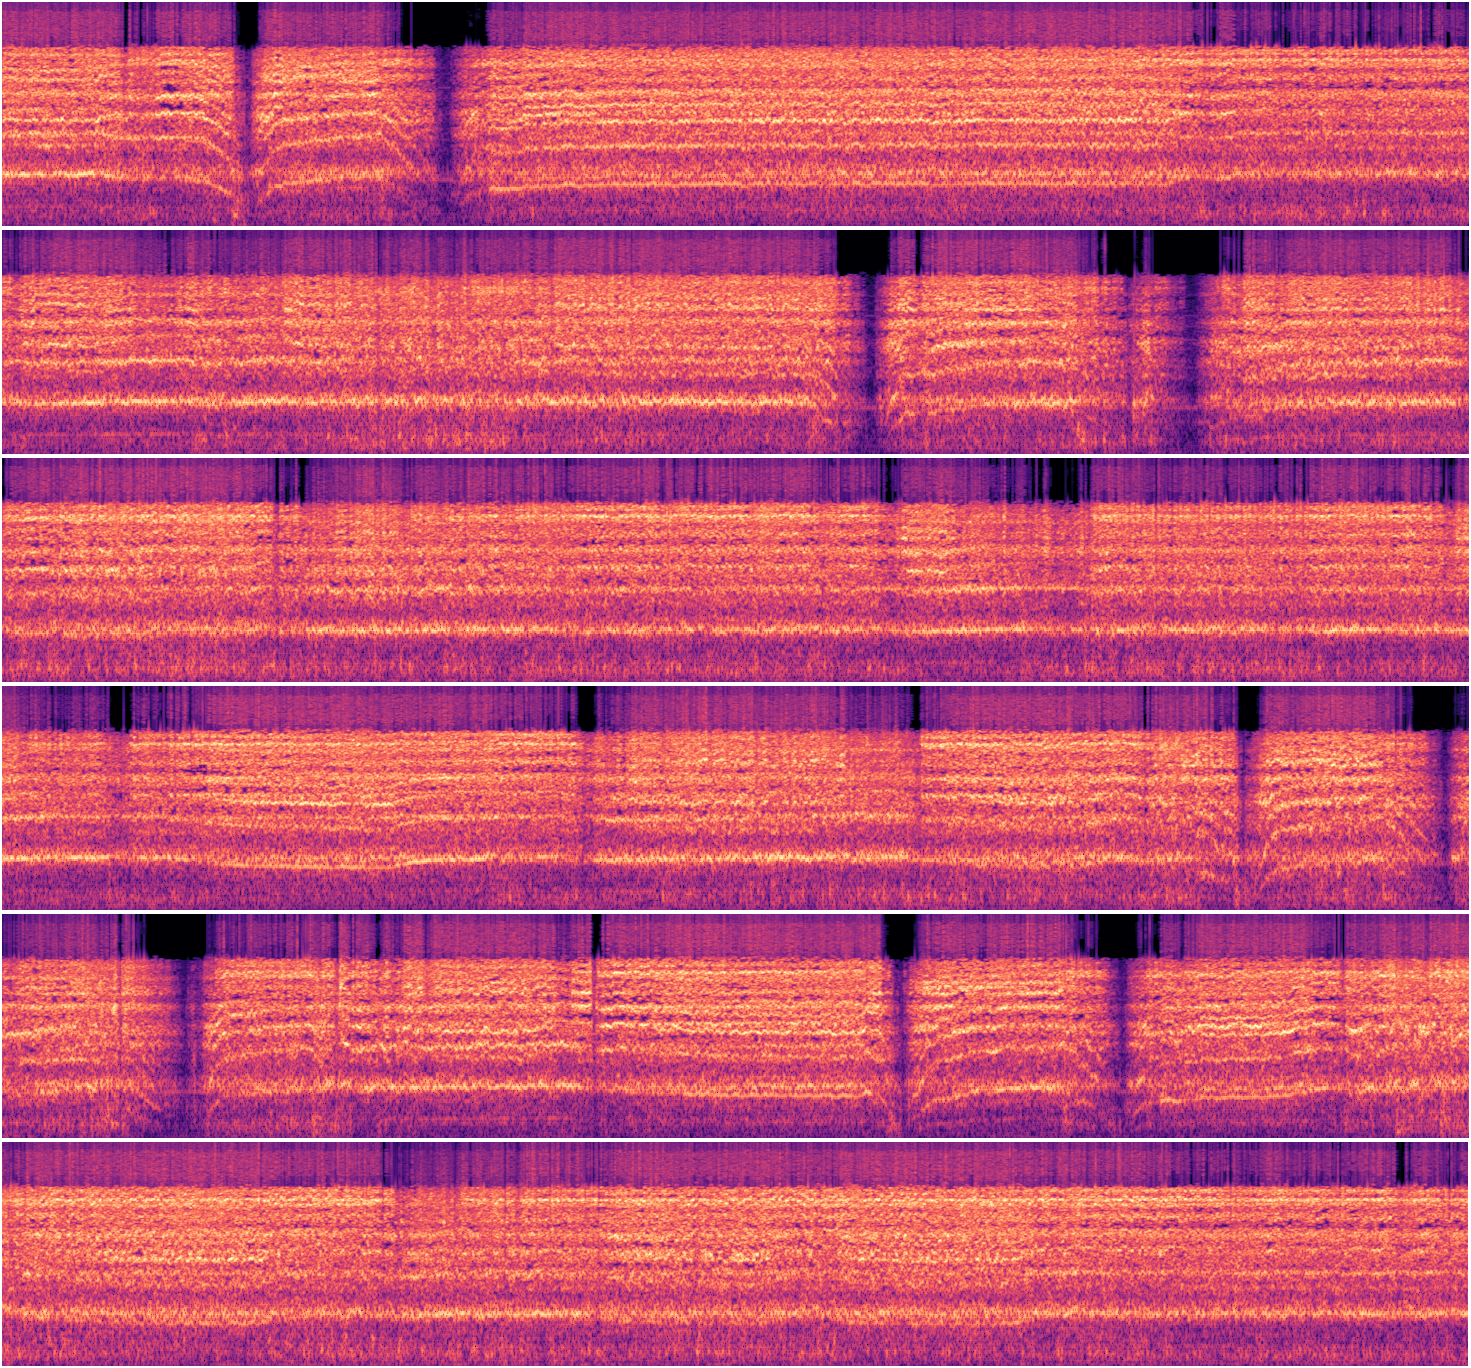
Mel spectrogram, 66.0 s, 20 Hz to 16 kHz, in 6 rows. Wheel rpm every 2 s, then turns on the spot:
190, 130, 200, 210, 220, 230, 220, 210, 170, 130, 170, 220, 220, 230, 230, 230, 230, 220, 220, 220, 210, 130, 100, 210, 210, 170, 160, 230, 220, 220, 210, 220, 230.
none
